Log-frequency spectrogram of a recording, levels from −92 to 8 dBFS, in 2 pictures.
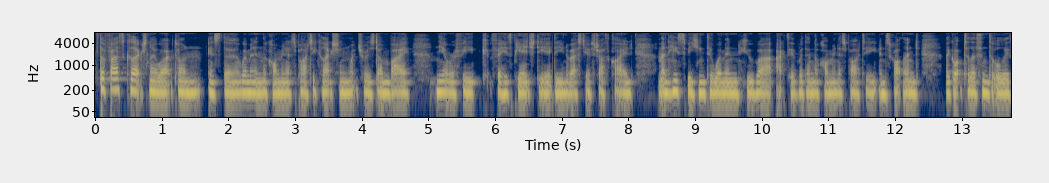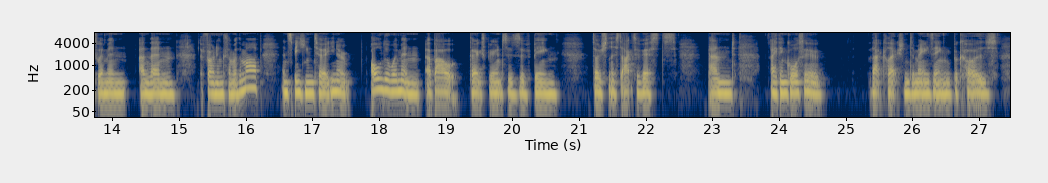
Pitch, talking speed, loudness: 165 Hz, 175 wpm, -21 LUFS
